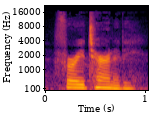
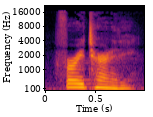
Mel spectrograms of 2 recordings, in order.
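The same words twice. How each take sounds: The two takes are said the same way.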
